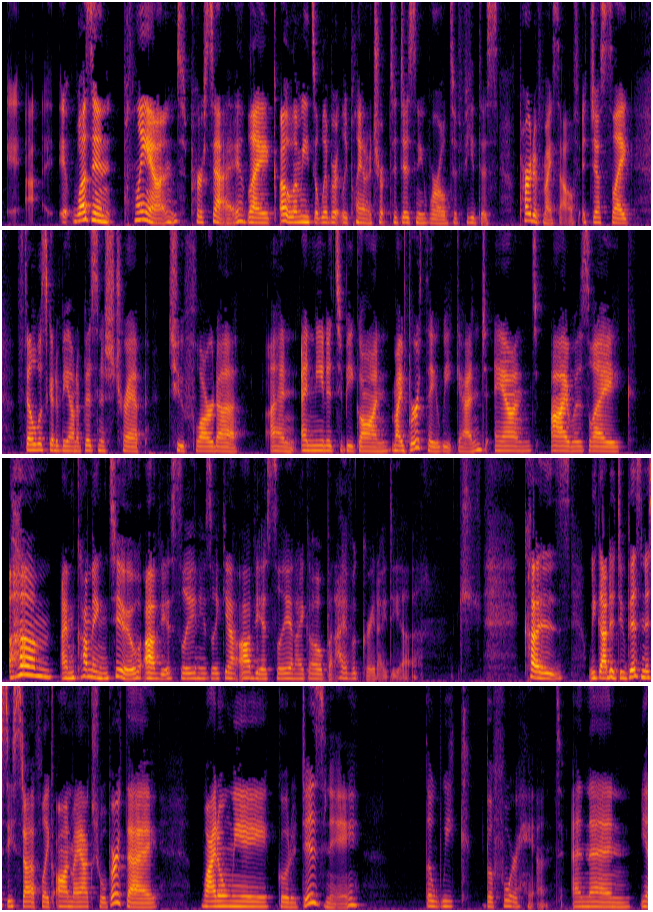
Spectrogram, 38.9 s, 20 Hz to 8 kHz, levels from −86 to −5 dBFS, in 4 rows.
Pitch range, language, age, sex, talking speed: 155-195 Hz, English, 20-39, female, 140 wpm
